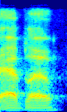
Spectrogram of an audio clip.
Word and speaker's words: Abloh: We all know like this past Sunday, Virgil Abloh. This is my question. I pronounced his last name all the way wrong. How do you correctly pronounce it? You said it right.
